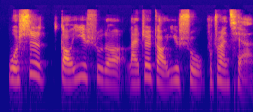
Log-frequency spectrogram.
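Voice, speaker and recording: An unremarkable speaking voice from a woman, fairly high in pitch, with lively intonation at a moderate pace over a quiet background. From China, Chongqing. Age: 20s. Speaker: choir founder and conductor. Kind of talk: podcast interview.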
